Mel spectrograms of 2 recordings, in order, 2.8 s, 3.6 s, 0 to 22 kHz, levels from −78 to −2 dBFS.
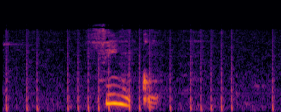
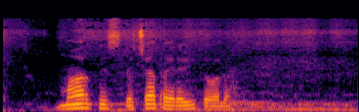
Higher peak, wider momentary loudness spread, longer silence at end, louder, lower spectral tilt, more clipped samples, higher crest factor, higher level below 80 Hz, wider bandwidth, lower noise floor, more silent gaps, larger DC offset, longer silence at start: second, -10 dBFS vs -2 dBFS; first, 22 LU vs 15 LU; about the same, 0.05 s vs 0 s; second, -26 LUFS vs -21 LUFS; about the same, -5.5 dB/octave vs -4.5 dB/octave; neither; about the same, 20 dB vs 22 dB; second, -60 dBFS vs -44 dBFS; second, 9.4 kHz vs 11.5 kHz; about the same, -46 dBFS vs -44 dBFS; neither; neither; about the same, 0.05 s vs 0.05 s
